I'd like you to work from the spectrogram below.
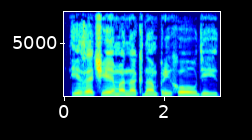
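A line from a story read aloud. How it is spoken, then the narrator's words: Grumbling. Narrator (Russian): ворчал он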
